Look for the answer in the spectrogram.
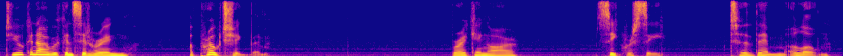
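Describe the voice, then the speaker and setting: A woman playing a haughty, world-weary vampire club owner in a tabletop game, speaking in a measured, dry way. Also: lowish voice, big pitch swings, warm tone. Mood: weary, bitter.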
